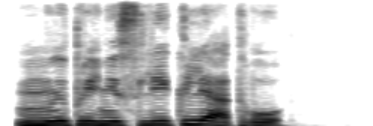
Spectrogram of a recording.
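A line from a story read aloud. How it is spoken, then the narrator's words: Hissed through teeth. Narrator (Russian): процедила сквозь зубы Стелла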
